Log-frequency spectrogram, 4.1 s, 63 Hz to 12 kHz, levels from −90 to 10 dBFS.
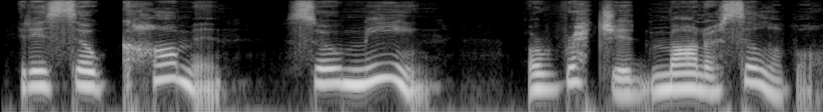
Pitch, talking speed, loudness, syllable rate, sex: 215 Hz, 115 wpm, -16 LUFS, 4.7 syllables/s, female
